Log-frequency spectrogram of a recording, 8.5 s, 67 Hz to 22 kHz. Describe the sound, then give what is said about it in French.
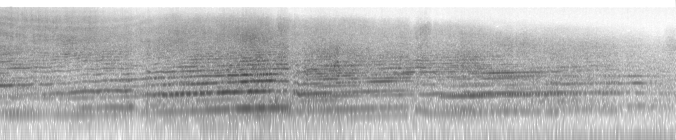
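Formula 1 car losing control in a chicane: a loud, high engine whine whose note drops and climbs in steps as the revs change, swelling in the middle and easing off at the end. “Perte de contrôle dans un pif-paf.”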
